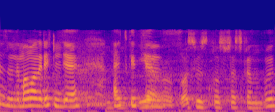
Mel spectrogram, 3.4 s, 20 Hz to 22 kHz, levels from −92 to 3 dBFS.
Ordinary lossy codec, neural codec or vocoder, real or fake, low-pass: MP3, 64 kbps; none; real; 7.2 kHz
